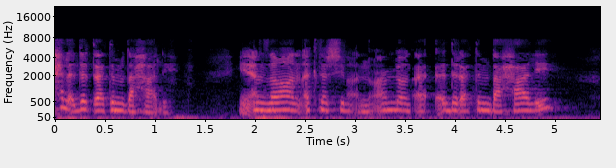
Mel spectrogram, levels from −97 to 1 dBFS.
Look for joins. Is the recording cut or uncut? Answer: cut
